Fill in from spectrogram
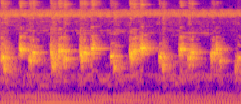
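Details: Under a lamp at night, a yellow-vented bulbul (trucuk) sings ropel: brisk, uneven bursts of bright chirps and short slurred whistles, with a low background hum.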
